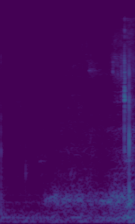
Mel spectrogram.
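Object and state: Nothing is struck.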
